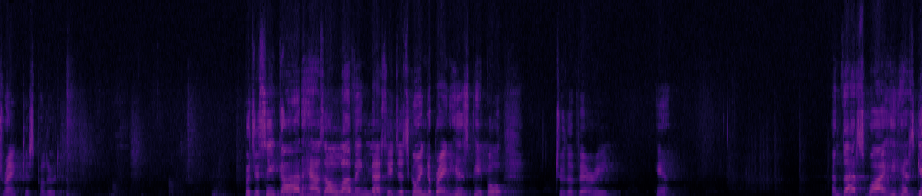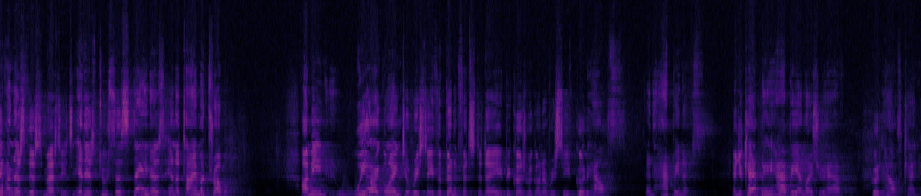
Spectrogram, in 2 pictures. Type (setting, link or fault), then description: setting, large echoing room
